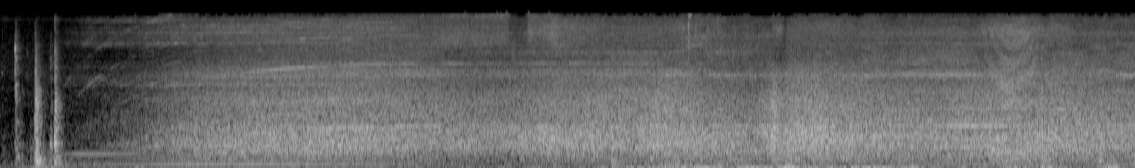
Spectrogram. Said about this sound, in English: One company that I love is a company called Miele out of Germany. And listening to a Miele vacuum fire up is just a beautiful sound.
